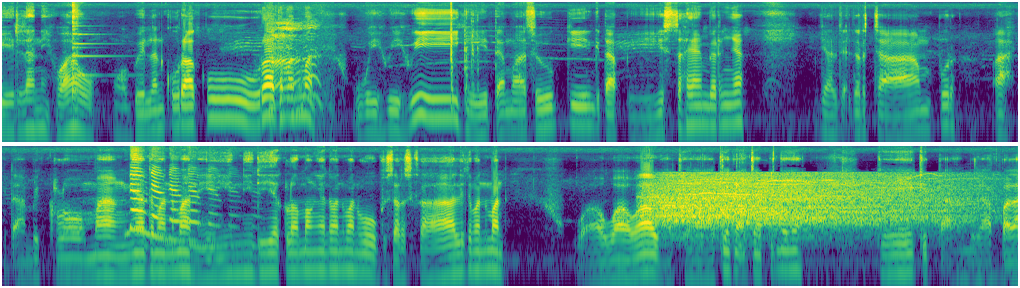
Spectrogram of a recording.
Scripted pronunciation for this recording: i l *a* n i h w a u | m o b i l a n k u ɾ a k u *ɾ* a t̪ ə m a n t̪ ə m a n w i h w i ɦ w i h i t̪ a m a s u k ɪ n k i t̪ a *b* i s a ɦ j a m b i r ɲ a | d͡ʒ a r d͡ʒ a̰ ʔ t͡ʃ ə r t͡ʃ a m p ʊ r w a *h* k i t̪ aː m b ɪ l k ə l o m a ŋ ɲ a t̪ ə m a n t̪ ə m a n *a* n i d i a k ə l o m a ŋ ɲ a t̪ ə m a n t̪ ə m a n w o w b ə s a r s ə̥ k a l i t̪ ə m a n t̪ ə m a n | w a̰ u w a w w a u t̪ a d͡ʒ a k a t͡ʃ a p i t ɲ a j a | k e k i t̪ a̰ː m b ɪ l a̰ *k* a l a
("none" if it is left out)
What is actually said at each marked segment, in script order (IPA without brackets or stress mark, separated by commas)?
a, ɾ, p, h, i, p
